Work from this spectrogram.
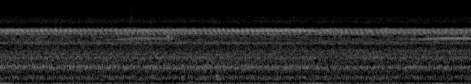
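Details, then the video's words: High, unbroken cricket trilling inside a bearded dragon's vivarium, steady and shrill with slight wavering in loudness, backed by faint even background noise. "RELAXING SOUNDS CRICKETS LOCUSTS NATURAL HABITAT SOUNDS"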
